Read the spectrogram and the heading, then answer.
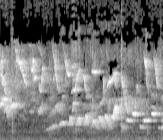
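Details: Buxtoni white-eye, a male, singing in the 'ngalas' forest style with open beak: a busy tangle of high chirps and rising and falling slurred whistles, overlapping notes throughout, over a steady low electrical hum.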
